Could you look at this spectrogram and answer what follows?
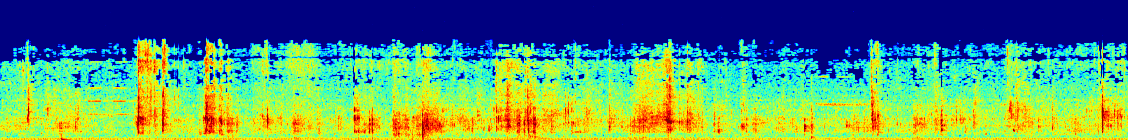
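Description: Close-up eating sounds of two people eating pizza and fried chicken: chewing and biting, with scattered short wet mouth clicks, over a steady low hum.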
